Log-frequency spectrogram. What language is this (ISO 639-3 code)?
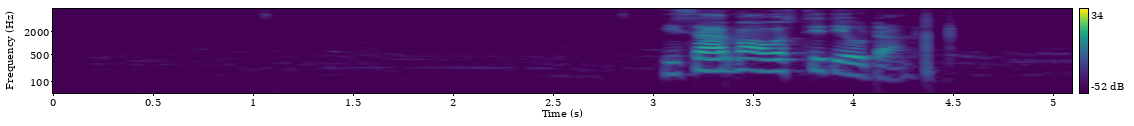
nep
